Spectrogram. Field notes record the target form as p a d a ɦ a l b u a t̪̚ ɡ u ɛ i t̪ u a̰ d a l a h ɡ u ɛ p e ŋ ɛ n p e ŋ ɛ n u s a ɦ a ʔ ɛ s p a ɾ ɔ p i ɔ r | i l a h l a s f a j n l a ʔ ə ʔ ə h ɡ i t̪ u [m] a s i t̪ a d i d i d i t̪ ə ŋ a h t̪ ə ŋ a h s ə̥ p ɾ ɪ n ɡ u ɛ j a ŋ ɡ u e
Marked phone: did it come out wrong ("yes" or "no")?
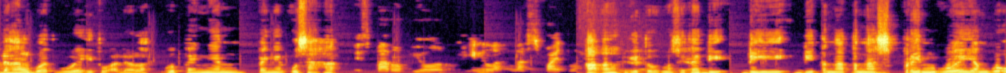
no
